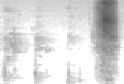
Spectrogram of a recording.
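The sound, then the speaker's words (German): Someone coughs in a short fit: three quick, muffled bursts followed by a sharper, hissing final cough. There is no talking. “Ich habe gehustet.”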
